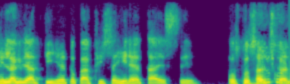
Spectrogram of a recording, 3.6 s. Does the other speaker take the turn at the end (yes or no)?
yes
